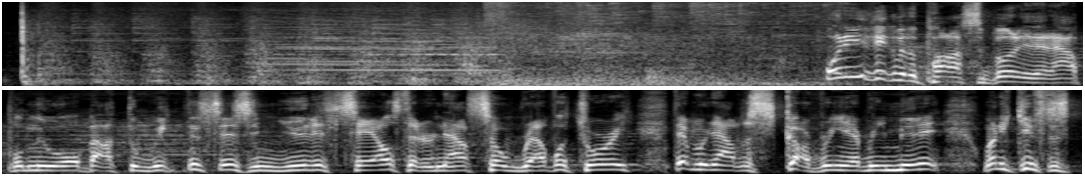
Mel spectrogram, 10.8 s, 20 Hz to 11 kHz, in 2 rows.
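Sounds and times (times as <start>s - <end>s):
freight train roaring past at speed: 0.1s - 7.0s
sustained whistle-like tone: 0.4s - 3.1s
speech: 4.1s - 10.7s.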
